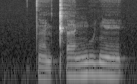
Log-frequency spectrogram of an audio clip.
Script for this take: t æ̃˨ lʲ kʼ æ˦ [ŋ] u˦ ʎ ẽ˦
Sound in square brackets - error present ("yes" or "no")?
no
